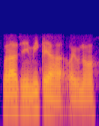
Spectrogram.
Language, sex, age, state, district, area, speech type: Manipuri, male, 45-60, Manipur, Churachandpur, rural, conversation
